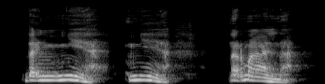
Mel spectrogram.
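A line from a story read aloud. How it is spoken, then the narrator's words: Hoarse rasp. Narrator (Russian): прохрипел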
